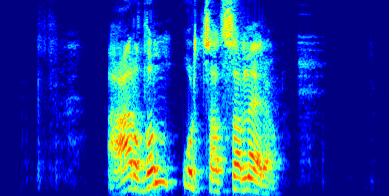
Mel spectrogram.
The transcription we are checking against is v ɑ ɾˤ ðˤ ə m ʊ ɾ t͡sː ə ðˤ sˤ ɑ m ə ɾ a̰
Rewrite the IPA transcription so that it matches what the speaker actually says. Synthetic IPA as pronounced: ʕ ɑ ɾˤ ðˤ ə m ʊ ɾ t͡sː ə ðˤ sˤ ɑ m a ɾ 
